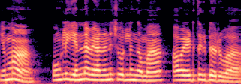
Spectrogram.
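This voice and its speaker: A woman voicing a placating husband and dutiful son in a comedy cartoon, with a Kanyakumari Tamil accent and a hushing manner. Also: on the low side, fairly even intonation, fast talker, natural voice.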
